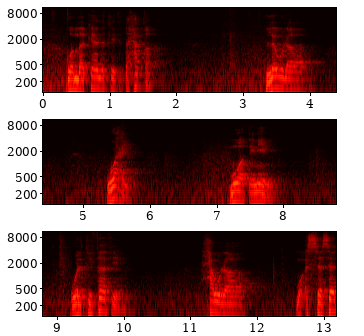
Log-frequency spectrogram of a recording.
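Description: A middle-aged man reads out slowly and formally into microphones, with pauses between phrases.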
